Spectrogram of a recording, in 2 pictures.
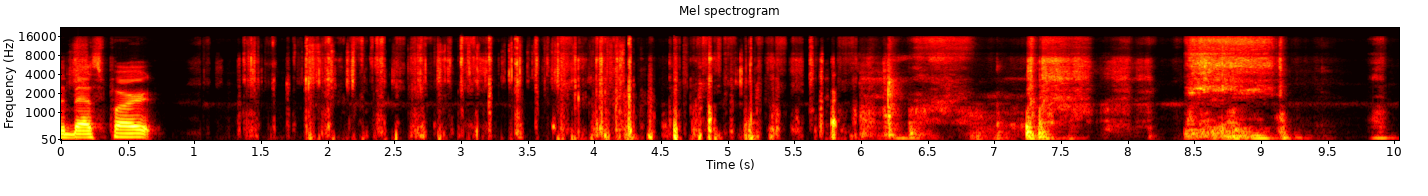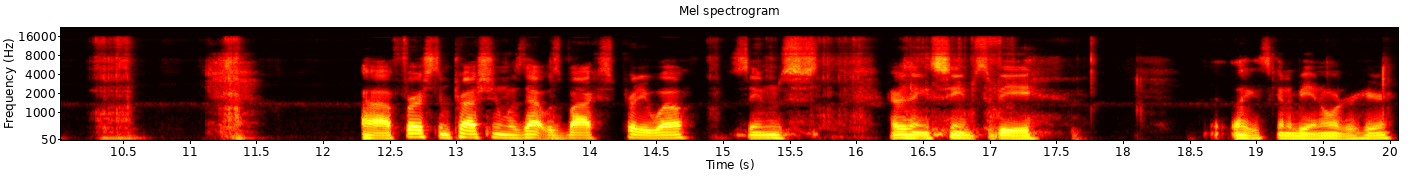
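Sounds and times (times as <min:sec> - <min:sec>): cardboard scraping and rustling: 0:01.2 - 0:07.6.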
